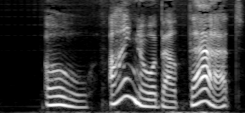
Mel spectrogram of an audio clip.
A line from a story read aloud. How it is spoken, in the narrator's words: interrupted Pollyanna eagerly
